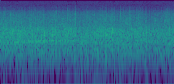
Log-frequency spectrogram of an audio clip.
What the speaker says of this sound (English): Round of applause for Lizzie.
